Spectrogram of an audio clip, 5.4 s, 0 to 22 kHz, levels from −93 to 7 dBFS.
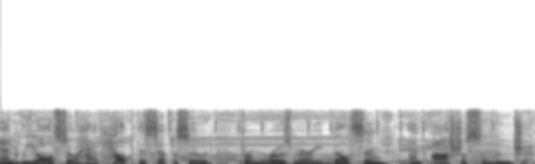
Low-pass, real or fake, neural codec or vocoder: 7.2 kHz; real; none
